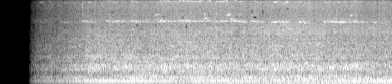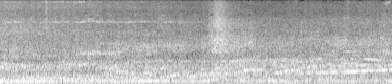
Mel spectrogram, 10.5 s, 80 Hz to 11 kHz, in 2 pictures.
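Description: NASCAR stock car's V8 engine running hard at a steady pitch as it passes, fading in over the first second. Near the end a second car's higher, wavering engine note comes up over it.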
